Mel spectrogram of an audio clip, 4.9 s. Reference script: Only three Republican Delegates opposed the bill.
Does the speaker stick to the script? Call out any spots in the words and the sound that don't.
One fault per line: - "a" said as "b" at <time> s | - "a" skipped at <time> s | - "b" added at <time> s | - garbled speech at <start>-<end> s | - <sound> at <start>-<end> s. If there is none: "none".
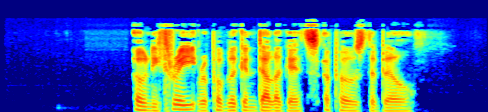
none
